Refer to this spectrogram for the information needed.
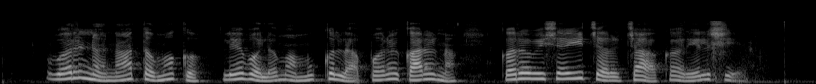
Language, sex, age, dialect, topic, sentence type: Marathi, female, 25-30, Northern Konkan, banking, statement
